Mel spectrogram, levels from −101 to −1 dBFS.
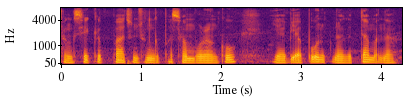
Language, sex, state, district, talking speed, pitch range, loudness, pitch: Garo, male, Meghalaya, South Garo Hills, 100 wpm, 105-115 Hz, -19 LUFS, 110 Hz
